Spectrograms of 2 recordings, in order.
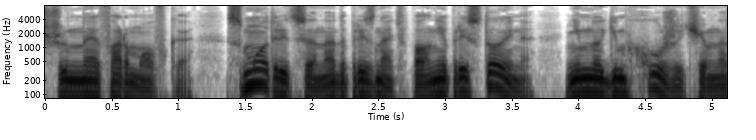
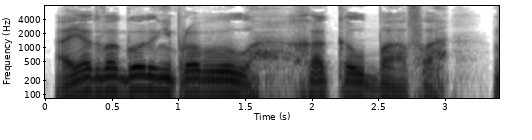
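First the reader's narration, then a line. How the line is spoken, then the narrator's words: Sighing. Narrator (Russian): вздохнул Мэлори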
